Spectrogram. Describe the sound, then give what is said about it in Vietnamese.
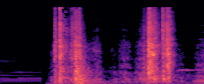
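Heavy bangs as something strikes the door of a hut, arriving in two loud bursts after a moment of near silence. Each burst holds a couple of quick, sharp knocks. “Cửa lán bị vật gì đó đập vào, tiếng động đủ lớn để mọi người chúc tụng, chuyện trò trong lán tạm ngưng.”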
